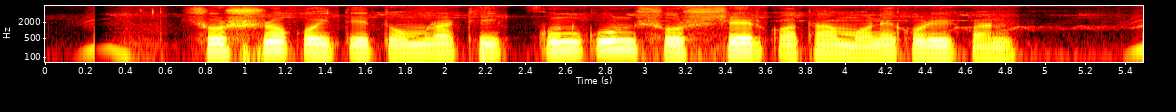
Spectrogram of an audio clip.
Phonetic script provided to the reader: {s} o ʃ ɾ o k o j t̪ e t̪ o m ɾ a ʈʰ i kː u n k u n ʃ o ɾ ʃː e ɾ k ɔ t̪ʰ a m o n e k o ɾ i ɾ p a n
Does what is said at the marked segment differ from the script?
yes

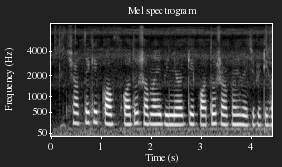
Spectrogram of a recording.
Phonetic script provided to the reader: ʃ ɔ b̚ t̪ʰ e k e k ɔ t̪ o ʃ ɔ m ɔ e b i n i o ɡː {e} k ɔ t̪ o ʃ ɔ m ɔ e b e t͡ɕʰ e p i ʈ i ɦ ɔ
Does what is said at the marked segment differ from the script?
no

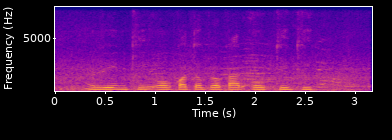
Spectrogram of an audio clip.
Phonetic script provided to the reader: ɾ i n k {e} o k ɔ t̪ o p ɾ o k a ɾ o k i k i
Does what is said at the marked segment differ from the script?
yes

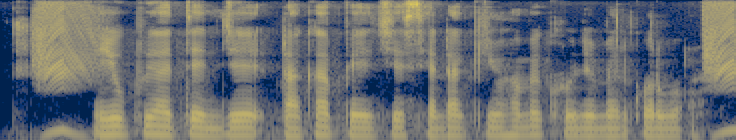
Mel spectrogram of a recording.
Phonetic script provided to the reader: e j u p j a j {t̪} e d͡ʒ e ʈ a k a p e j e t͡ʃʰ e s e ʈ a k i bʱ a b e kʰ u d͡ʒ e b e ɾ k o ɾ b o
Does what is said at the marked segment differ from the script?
no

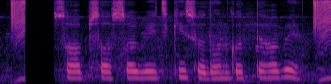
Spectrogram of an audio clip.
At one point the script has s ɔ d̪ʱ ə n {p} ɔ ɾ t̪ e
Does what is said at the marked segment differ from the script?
yes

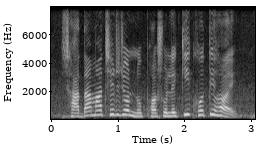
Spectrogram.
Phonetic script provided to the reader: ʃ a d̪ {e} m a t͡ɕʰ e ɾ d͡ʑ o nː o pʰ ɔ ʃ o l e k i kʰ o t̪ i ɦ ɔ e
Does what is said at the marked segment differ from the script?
yes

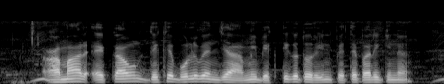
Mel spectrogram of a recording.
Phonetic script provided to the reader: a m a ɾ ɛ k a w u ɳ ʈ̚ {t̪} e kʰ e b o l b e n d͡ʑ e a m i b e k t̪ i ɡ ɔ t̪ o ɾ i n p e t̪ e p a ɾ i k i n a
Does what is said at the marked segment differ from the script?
yes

